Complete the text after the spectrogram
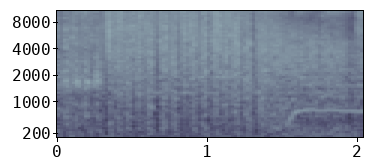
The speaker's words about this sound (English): This is a Russian machine gun. Fire and hold.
